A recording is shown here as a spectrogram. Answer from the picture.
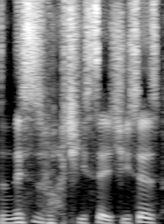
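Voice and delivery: plain reading voice

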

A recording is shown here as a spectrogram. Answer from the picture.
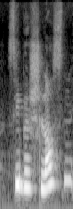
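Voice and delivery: ordinary delivery

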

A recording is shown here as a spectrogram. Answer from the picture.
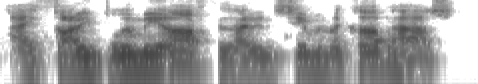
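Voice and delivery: ordinary talk, nothing marked

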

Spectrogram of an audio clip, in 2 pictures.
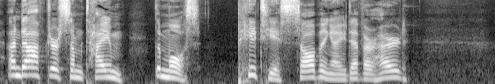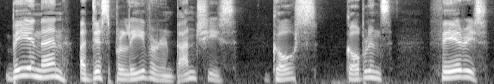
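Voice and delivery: put-on theatrical Irish storyteller accent; hammed-up Irish narration. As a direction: read the old tale in a lilting Irish accent, pausing between phrases. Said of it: "let me just get my, uh, accent here".

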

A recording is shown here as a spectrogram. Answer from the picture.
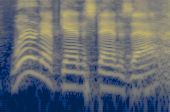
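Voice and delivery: put-on clueless American accent; mimicked American accent. American mishearing his home town, mock American accent. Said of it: "They're always like".

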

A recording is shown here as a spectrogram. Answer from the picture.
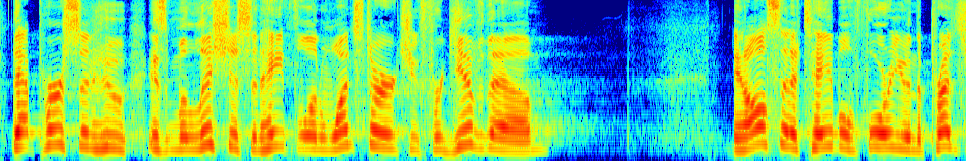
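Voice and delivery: high, loud assuring Jesus, building; Jesus voiced in full preaching. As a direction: pour out the psalm as a promise. Jesus speaks in the prayer scene.

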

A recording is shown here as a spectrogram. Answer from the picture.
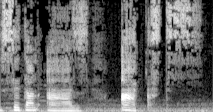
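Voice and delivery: drawn out, rising high on sift; ominous slow read; slow dramatic reading. A narrator's reading. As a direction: stretch each word for weight.

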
